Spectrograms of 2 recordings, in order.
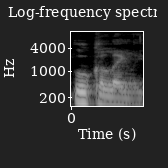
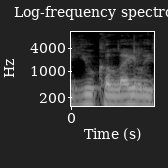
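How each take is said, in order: First: The word is said the Hawaiian way. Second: The word is said the usual English way.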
